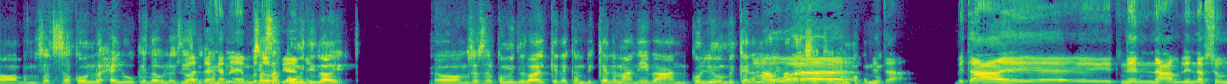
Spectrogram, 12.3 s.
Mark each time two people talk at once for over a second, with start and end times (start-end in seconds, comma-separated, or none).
1.8-3.2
